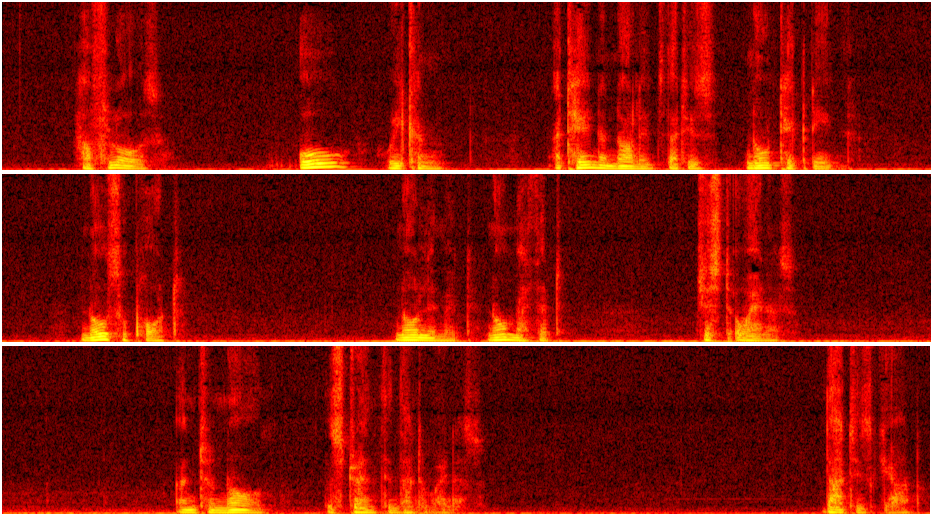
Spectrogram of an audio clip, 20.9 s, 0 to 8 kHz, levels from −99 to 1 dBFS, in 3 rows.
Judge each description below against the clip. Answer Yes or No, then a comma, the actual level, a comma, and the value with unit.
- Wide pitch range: Yes, wide, 6.1 semitones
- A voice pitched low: Yes, very low, 90 Hz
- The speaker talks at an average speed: No, slow, 90 wpm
